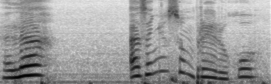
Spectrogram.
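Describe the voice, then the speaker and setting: A woman playing a friendly, easily delighted young Filipino woman in a radio love drama, expressive and chatty. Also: high-pitched, a little slow, faint music behind. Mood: bright surprise.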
